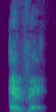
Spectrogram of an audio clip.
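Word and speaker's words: Ivri: In English, you will spell this I-V-R-I, and it's pronounced Ewe.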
